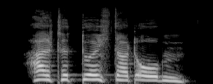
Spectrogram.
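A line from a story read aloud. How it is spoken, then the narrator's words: Calling up loudly. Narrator (German): rief sie den restlichen Menschen in den Bäumen zu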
